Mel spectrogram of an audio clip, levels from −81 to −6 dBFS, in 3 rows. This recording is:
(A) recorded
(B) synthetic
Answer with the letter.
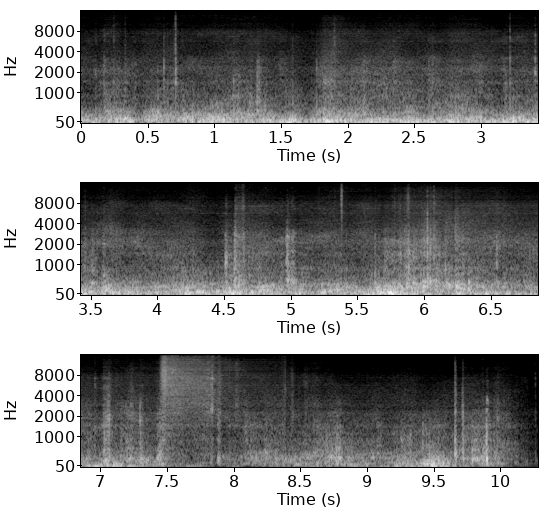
B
